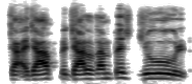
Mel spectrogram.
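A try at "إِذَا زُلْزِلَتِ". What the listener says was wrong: জালাম পেশ জুল। জুল টান আছে কি? জুল টান হবে না, জালাম পেশ জুল। ইদা জুল।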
